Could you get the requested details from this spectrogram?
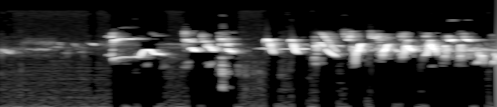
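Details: A lesser goldfinch starts with thin high whistles, then breaks into a fast jumbled twitter of chirps and buzzy trills that runs unbroken to the end.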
